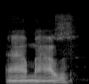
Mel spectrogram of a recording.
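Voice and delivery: a touch of broad Northern English greeting. Pretend. Teasing Az's off-camera talk, lightly exaggerated Northern English accent. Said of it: "when he's not on camera".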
